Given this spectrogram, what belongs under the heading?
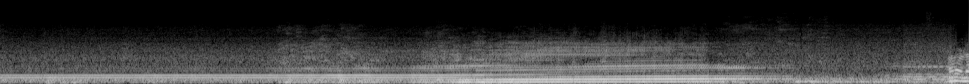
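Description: A motorcycle's exhaust drones steadily while riding on the road, a loud sustained engine hum that rises in pitch as the bike accelerates, then eases off near the end, mixed with wind rush.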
